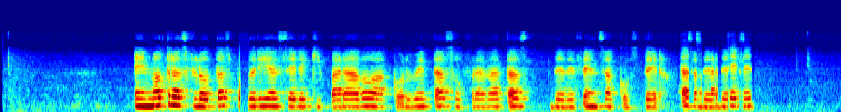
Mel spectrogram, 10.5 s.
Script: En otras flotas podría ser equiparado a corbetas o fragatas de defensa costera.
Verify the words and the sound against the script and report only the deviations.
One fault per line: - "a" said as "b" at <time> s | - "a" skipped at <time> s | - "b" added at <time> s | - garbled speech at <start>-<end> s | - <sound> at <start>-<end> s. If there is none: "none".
- dropout at 3.0-3.1 s
- garbled speech at 8.5-9.4 s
